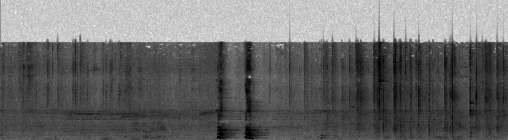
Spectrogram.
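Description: A basset hound barks twice about four seconds in, half a second apart. Around it are the quieter scuffles and small clicks of several dogs playing, busier in the last few seconds.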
